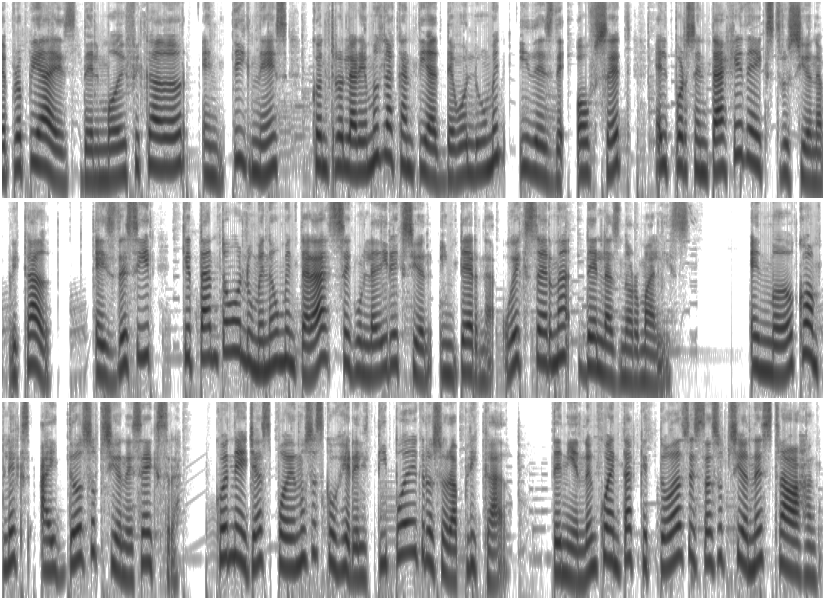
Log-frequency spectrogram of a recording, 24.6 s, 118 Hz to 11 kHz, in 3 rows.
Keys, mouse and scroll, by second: 0.1-1.5 drag, 4.9-6.9 drag, 7.9-15.4 drag, 19.9-21.8 drag.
